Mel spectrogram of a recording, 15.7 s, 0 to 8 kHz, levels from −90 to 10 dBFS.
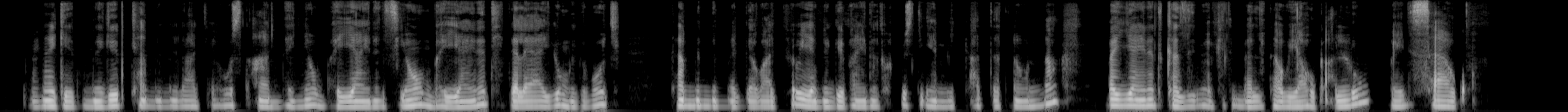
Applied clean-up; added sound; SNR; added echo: none; none; none; none.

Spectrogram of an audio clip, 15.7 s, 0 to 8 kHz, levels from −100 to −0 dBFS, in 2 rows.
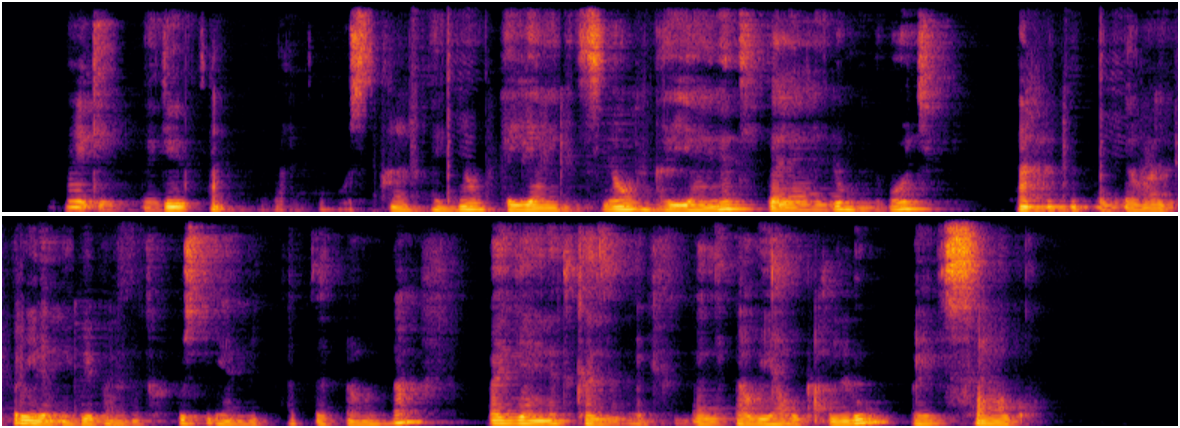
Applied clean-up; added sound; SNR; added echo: neural mask model DeepFilterNet 3.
